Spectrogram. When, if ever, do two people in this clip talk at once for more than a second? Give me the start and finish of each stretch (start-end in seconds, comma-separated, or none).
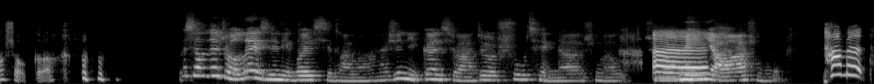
none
